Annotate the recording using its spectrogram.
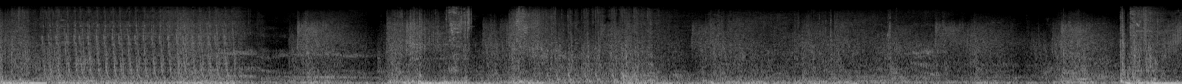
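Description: An electric beam crackles and buzzes.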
